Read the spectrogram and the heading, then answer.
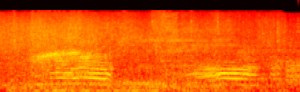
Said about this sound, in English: Cow. Another cow. Actually, I think that was the same one.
